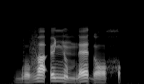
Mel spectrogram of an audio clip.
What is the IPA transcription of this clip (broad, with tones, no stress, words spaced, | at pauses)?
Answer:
bo˩va˥ʔø˥ɲɾõ˩m ɾɛ˥ɗɔ˩x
